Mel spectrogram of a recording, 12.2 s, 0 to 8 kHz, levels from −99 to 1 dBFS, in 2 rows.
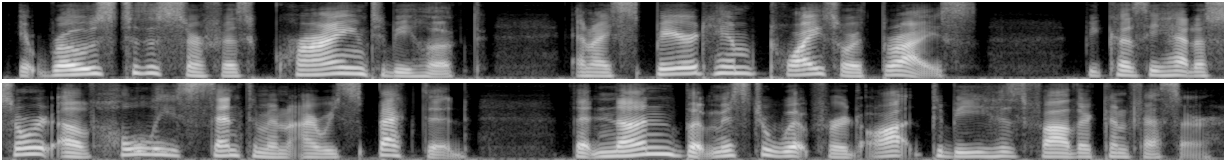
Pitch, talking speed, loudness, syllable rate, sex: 170 Hz, 180 wpm, -20 LUFS, 5.1 syllables/s, female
